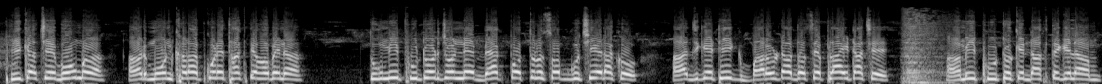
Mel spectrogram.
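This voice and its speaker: A man voicing a scolding, long-winded old father in a comedy cartoon, with a pitched-up voice. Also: steady tone, moderate pace. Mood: businesslike. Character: nagging, scolding old village father, comically crude.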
